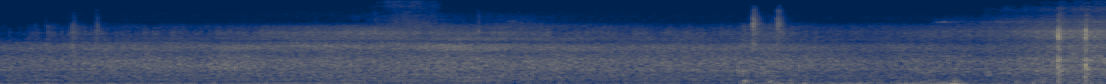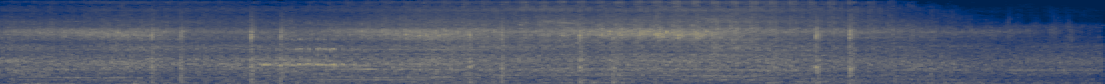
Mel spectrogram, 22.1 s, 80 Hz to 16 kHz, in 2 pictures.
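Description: Class 172 Turbostar diesel multiple unit approaching and then passing close by, with diesel rumble first. From about halfway a hissing wheel-on-rail noise with scattered clicks over rail joints builds as the carriages go past, easing off near the end.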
